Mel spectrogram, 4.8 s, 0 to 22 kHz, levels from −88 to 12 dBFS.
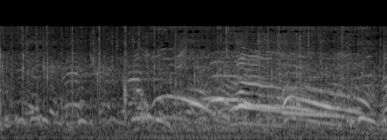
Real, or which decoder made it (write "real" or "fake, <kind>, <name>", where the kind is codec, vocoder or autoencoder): real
